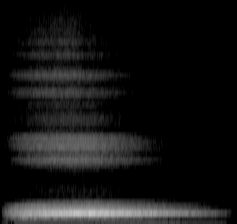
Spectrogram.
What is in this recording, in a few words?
Spirit Gust; Ambience; Dungeons; Under City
